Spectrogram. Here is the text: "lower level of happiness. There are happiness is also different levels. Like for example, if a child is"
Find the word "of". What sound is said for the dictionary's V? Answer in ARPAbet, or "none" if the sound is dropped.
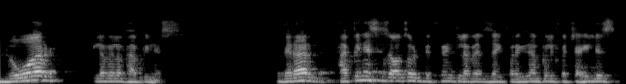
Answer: V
